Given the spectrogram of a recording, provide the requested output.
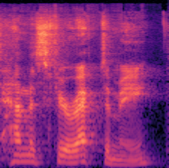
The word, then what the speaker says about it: hemispherectomy: Kind of to your point at the beginning, what the way you pronounce it is hemispherectomy.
